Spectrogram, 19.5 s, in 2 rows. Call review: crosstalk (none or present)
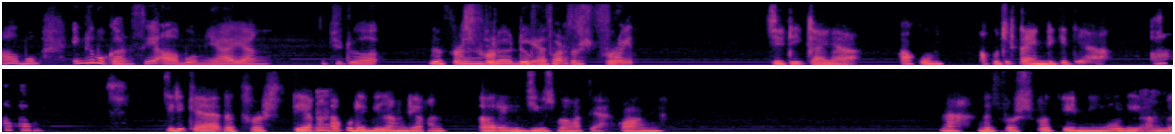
present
